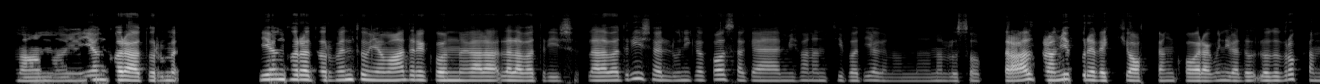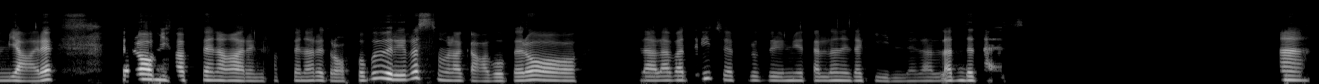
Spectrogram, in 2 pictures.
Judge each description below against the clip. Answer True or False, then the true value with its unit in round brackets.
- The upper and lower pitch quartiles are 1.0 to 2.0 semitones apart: False (2.4 semitones)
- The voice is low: False (185 Hz)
